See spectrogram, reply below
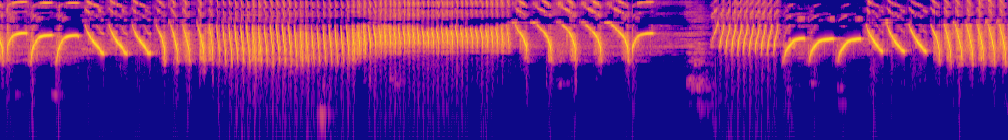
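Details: Canary in loud song: quick rising notes and falling slurs, a long dense buzzing roll, more down-slurred whistles, a short gap, then further trills and curved notes.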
